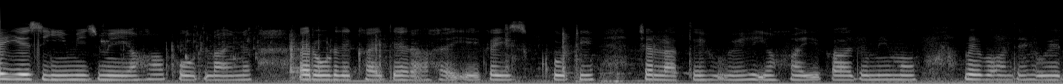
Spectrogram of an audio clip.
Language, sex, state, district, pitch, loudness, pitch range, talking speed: Hindi, female, Maharashtra, Dhule, 210 Hz, -28 LUFS, 205-215 Hz, 125 wpm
